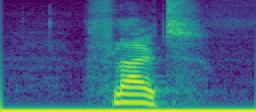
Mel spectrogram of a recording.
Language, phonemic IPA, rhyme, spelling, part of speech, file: Dutch, /flœy̯t/, -œy̯t, fluit, noun / verb, Nl-fluit.ogg
- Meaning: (noun) 1. flute or the sound it creates 2. a whistle 3. organ pipe 4. penis 5. fluyt, flute (type of cargo ship) 6. shortened form of certain compounds, notably fluitglas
